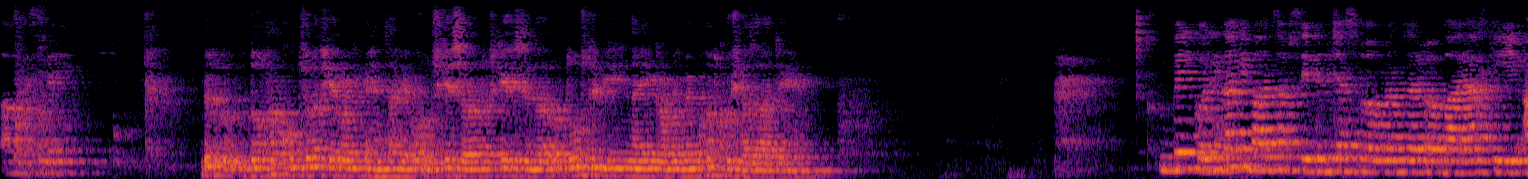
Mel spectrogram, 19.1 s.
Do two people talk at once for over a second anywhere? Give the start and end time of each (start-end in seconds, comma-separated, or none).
none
